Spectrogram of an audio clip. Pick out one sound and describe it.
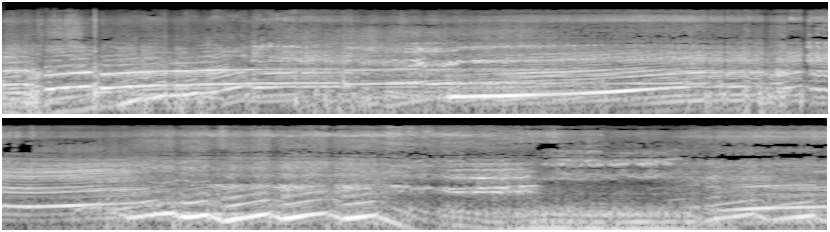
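Tyres screech on asphalt.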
